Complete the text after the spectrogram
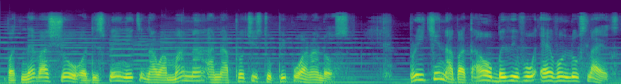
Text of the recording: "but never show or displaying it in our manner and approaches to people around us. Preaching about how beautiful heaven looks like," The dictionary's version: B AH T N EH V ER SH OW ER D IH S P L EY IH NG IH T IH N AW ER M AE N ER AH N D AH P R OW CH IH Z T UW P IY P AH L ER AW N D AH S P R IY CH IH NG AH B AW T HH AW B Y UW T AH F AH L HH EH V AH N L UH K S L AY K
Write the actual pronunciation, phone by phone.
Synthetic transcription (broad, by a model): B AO T N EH V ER SH OW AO D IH S P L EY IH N IH T N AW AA M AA N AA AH N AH P R OW CH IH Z T UW P IY P AH L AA AW N D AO S P R IY CH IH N AH B AW T HH AW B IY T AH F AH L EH V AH N L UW K S L AY K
